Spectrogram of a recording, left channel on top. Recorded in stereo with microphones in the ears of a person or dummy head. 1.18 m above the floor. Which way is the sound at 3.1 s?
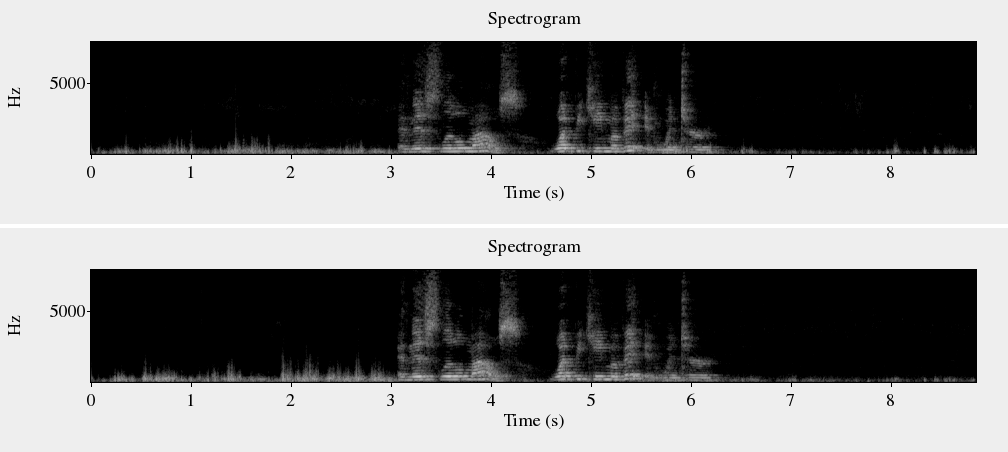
70° right (ahead or behind).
